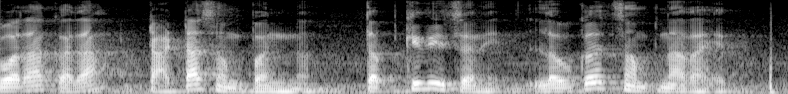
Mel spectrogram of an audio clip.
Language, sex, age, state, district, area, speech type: Marathi, male, 30-45, Maharashtra, Raigad, rural, read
